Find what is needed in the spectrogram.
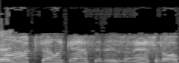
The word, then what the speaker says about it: oxalic: It's called oxalic acid, and it's spelled O-X-A-L-I-C. And the A-L is pronounced like in the gal's name, Sally, called oxalic acid.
